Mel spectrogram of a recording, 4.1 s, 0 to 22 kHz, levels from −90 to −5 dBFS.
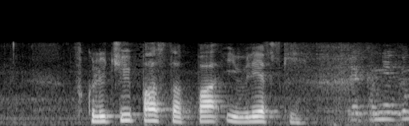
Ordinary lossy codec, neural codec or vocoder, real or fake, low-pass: AAC, 32 kbps; none; real; 5.4 kHz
